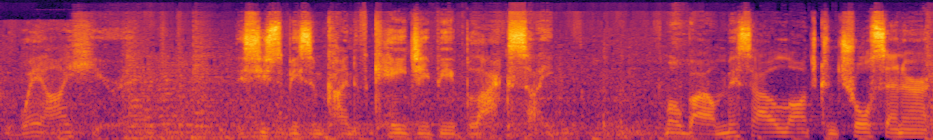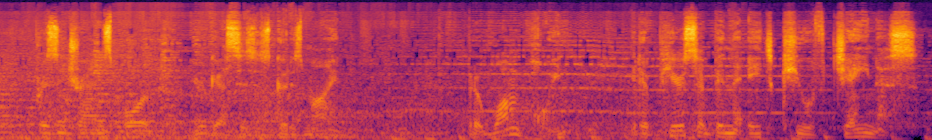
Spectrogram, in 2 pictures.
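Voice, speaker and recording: Guy acting a jaded soldier type in a game, lowish voice, dry sarcasm, loud music under it. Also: normal speed, lightly acted. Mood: matter-of-fact. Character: world-weary, sardonic male guard, hard-drinking veteran. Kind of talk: video game dramatic dialogue.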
